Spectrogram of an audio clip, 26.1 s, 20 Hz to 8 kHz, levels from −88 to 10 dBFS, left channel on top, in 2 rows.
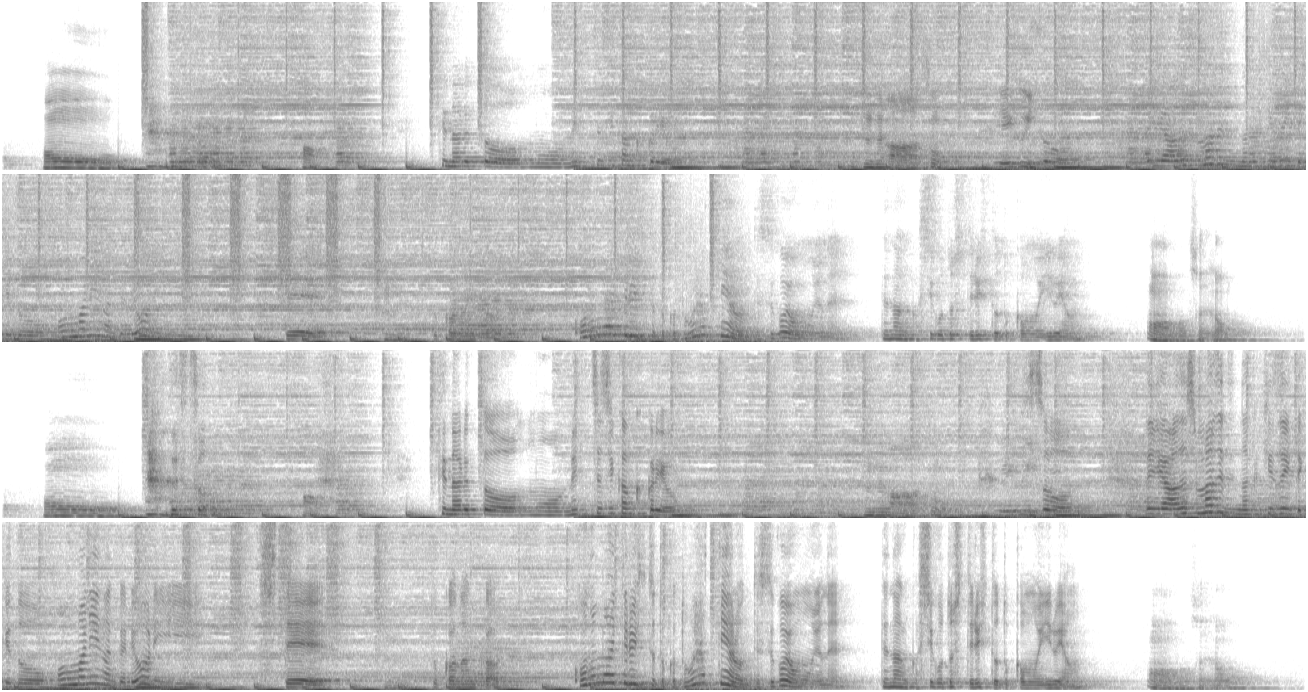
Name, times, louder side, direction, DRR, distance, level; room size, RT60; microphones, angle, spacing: voice 1, 0.4-1.2 3.0-3.2 8.5-9.6 9.9-10.5 13.9-14.1 16.8-17.2 24.5-25.3, left 4 dB, 85° left, 8 dB, 0.5 m, -32 dB
sound 1, 1.2-4.3 4.8-4.9 5.5-20.5, equal, 45° left, 0.8 m, -24 dB
voice 2, 1.4-2.2 3.2-3.4 4.4-6.8 9.8-10.0 10.4-15.1 15.6-16.3 17.3-18.1 18.8-21.5 21.8-23.9, right 4 dB, 65° right, 11 dB, 0.4 m, -31 dB
9.4 x 5.4 x 3.3 m, 1.1 s
head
